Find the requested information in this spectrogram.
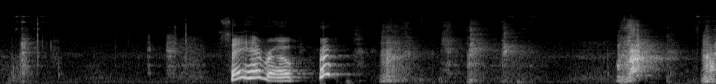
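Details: A Corgi puppy, a little male who disliked his new collar, makes a warbling, strained cry followed by a brief second note, with a human voice talking around it.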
